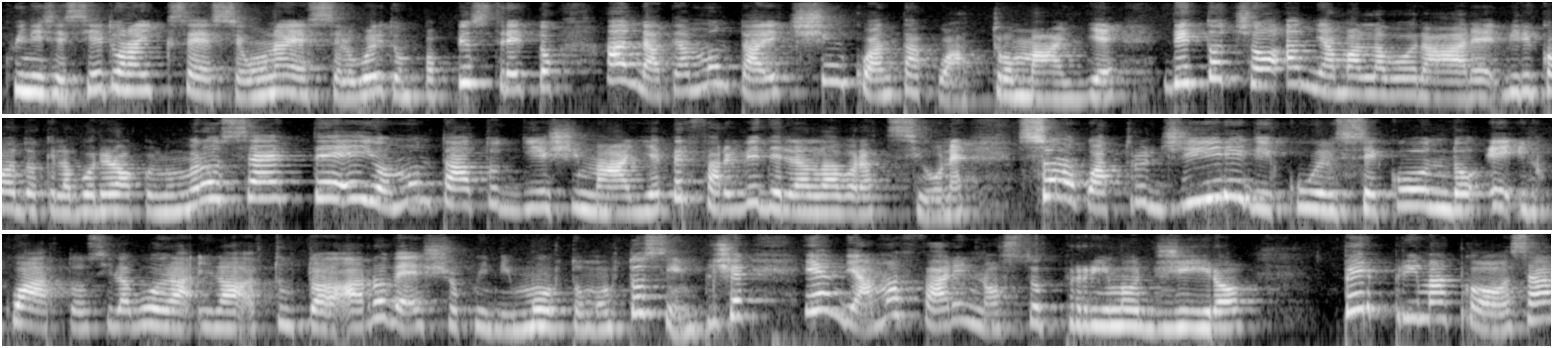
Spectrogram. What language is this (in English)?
Italian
